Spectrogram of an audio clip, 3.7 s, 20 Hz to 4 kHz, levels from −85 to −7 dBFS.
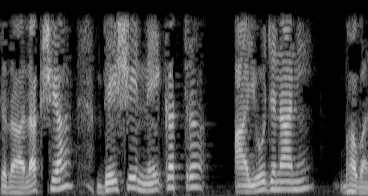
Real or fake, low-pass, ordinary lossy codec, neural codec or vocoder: real; 3.6 kHz; none; none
